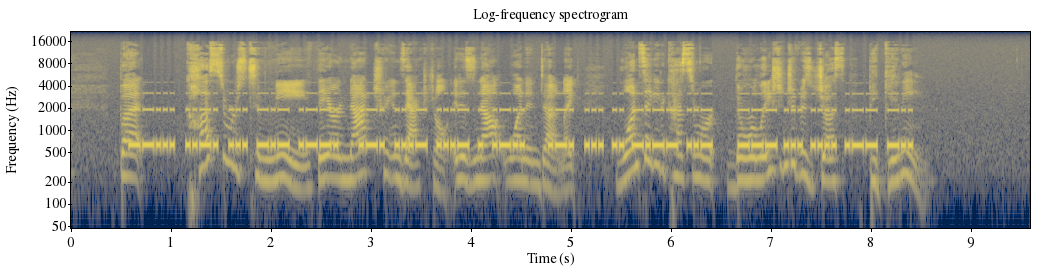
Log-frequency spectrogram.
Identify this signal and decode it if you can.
Morse code, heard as a keyed tone, hand-sent with a paddle, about 35 wpm, 640 Hz, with speech in English. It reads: 7FSKP RVVEL RSIYU OSHWD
